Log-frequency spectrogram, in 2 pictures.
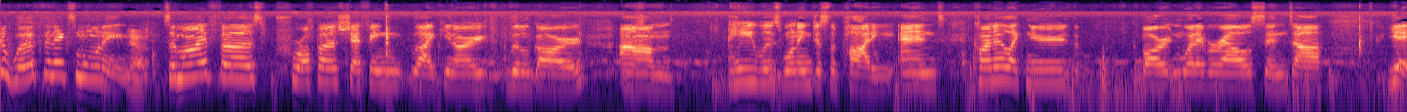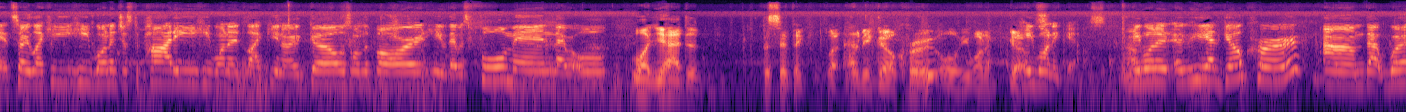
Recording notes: Apologies for the windy audio, we were out in the elements for this one.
